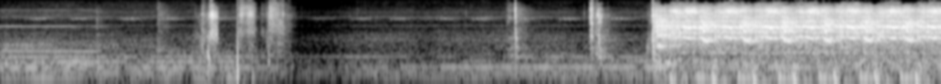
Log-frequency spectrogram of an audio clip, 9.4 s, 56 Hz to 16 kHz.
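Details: Polaris Sportsman 570 ATV: a few clicks, then steady rapid starter cranking that never catches; the engine cranks but will not start, cause unknown.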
